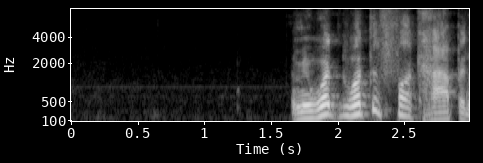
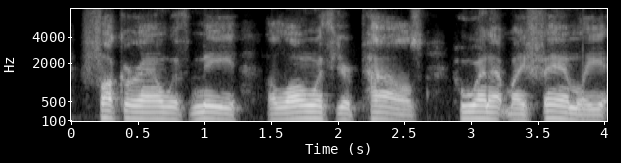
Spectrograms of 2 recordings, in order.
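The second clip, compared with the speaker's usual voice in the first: ordinary talk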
